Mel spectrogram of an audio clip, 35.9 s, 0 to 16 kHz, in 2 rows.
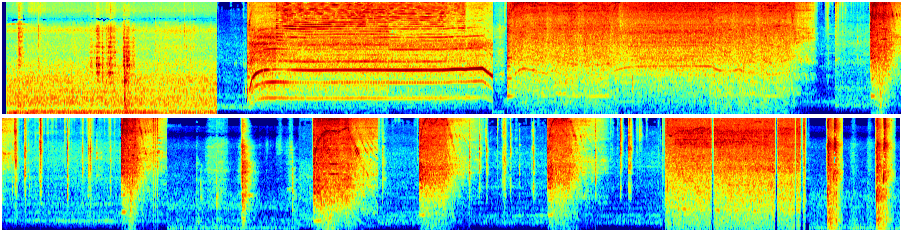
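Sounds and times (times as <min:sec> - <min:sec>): miter saw cutting wood boards: 0:04.9 - 0:16.3.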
